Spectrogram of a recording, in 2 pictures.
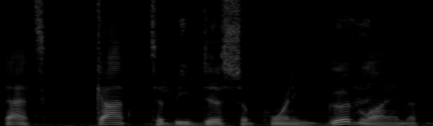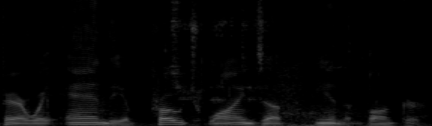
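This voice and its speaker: A man giving measured play-by-play as a golf commentator in a video game broadcast style. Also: lowish voice, expressive, a little hiss or hum, close to an everyday voice. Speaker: golf commentator, lead announcer.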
